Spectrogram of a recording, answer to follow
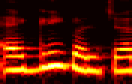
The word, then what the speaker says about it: agriculture: TURE का जो pronunciation होता है वो फ्रेंड्स चर होता है, ट्योर करके नहीं होता है। तो इसको हम पढ़ते हैं एग्रीकल्चर।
